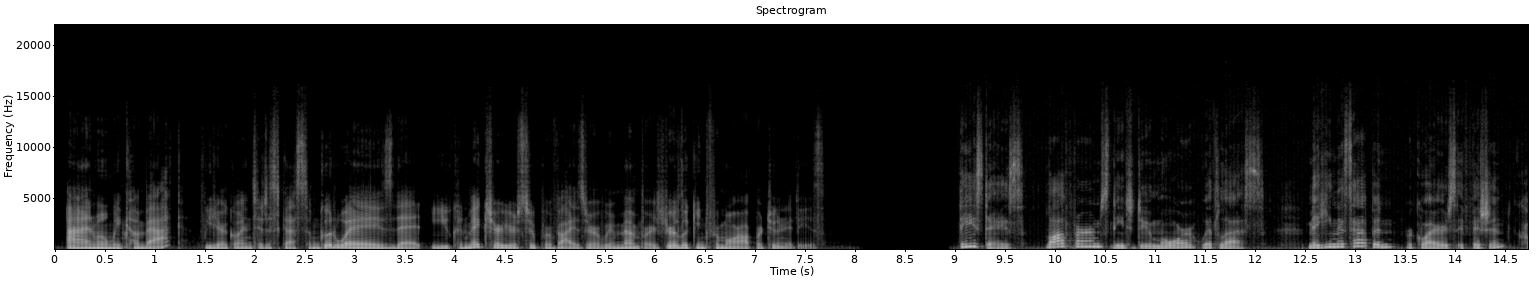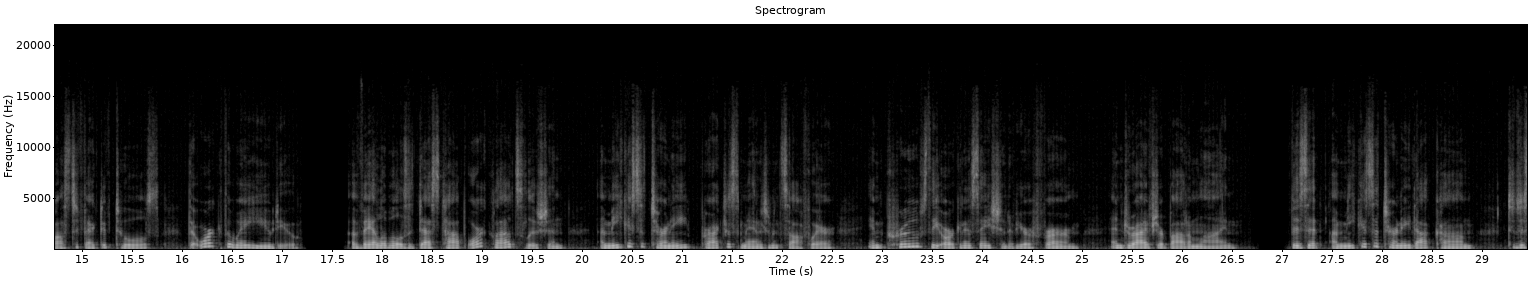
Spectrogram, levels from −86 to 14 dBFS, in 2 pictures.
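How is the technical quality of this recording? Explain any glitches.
The recording has a clear technical fault running through the whole clip: overlap-add ripple. The speech was split into windowed frames and rejoined with overlaps whose gains don't sum evenly, so the level dips by about 11 dB once per frame, around 30 times a second, giving a rough, fast flutter throughout.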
